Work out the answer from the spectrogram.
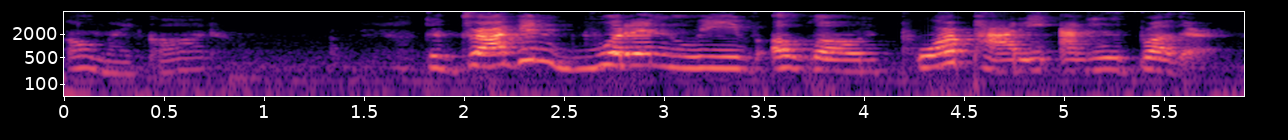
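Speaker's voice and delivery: ordinary delivery, nothing marked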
